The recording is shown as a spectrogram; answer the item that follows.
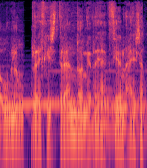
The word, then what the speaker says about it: Ubloo: Porque no quiero ver a Ubloro, respondió, pronunciando Ublu, registrando mi reacción a esa palabra.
